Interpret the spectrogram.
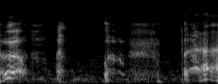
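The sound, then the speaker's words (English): A voice imitates choking and coughing: a series of harsh, broken hacking bursts and strained gasps, fairly loud, ending in a longer raspy retching cough. “you cough up uh you cough up like 50 no you cough up 50 swedish fish”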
